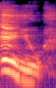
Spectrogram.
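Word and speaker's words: 英雄: Esto es porque héroe en dicho idioma se pronuncia Eiyu, que es como decir literalmente UA pero al revés.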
